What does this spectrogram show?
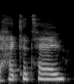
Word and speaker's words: Hecate: But there are also, I think, you know, like, is it Hecate? Did I pronounce that correctly? Yes. Hecate, I believe.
